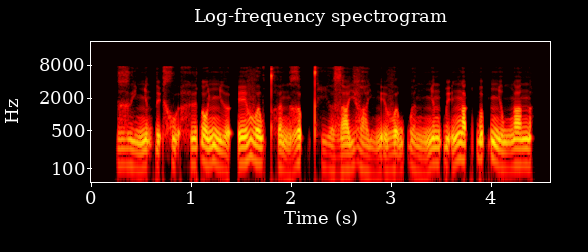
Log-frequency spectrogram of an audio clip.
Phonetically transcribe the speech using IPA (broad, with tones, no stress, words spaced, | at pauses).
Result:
ɣɨ̤˨˩jɲə̰˧˨nɗḛ˧˨ xṵ˧˨ə̯hɨ˨˦ɗɔ˨˦ ɲɨ˧˩ə̯ ʔe˨˦ və˧wt̪ʰə˧˩n ɣə˦˥p̚ t̪ʰi̤˨˩ə̯za˨˦jva̤˨˩jŋḛ˧˨ və̰˧˥wɓə̤˨˩n ɲə˧nɓḛ˧˥ŋa˦˥k̚ɓə˦˥p̚ ɲə˧w ŋa˧n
